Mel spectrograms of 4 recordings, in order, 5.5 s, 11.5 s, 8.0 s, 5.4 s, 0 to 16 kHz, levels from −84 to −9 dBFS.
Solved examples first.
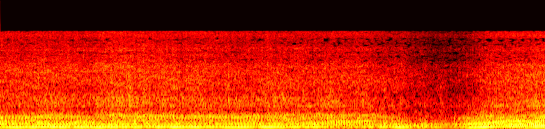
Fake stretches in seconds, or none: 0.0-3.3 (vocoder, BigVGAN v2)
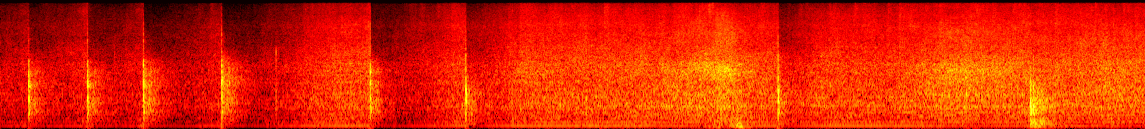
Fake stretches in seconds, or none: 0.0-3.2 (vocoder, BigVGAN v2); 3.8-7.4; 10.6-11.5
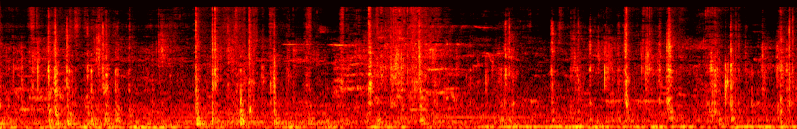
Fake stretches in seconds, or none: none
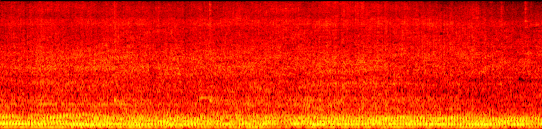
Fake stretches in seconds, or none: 1.8-2.6 (vocoder, BigVGAN v2); 3.8-4.4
